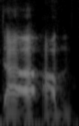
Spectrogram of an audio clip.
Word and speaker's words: Bernanke: That's where I met Bernanke. I always pronounce that guy's name wrong. Somebody was, you know, kind of calling me out. Yeah, it's Bernanke, right? Not Bernanke, Ben Bernanke, some way.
